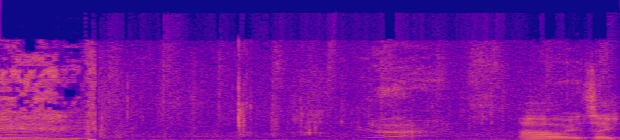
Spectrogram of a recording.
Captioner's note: grunting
